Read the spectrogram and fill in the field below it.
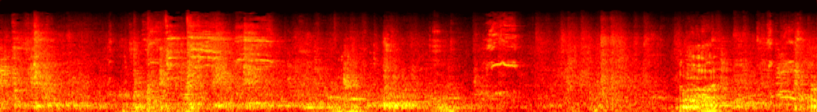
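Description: A piglet squeals loudly.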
